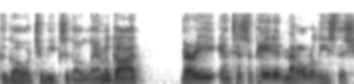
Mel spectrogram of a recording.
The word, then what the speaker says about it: Lamb of God: it on Ghost, did you pronounce the B in lamb? Lamb of God. Okay. Lamb. I'm not from the Midwest, bro. Lamb of God. We don't say lambda.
